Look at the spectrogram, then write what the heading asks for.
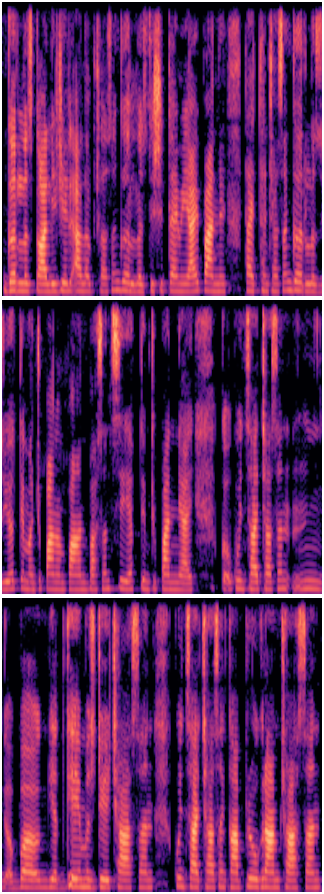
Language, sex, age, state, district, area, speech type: Kashmiri, female, 18-30, Jammu and Kashmir, Anantnag, rural, spontaneous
